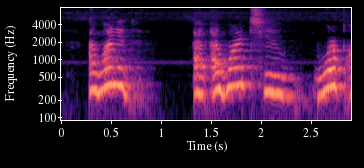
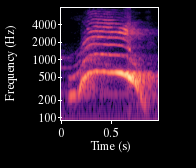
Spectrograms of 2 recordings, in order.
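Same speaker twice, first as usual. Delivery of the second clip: high, loud shouted leave; yell; 13 semitones higher, 5 dB louder than usual. Shown as a demonstration. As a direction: order them to go away. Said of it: "Everybody yell".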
